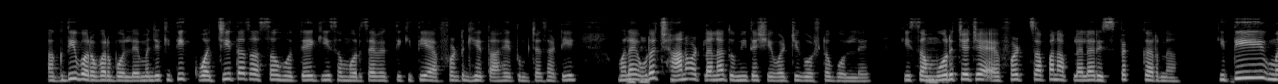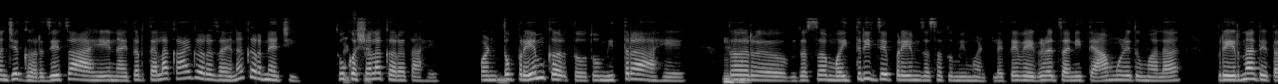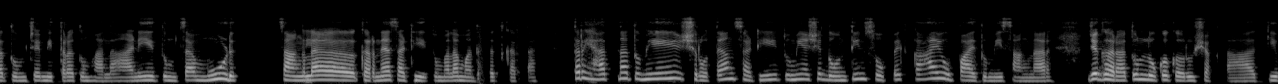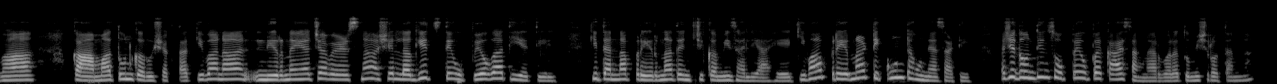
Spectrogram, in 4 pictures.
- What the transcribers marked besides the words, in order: other background noise; in English: "एक्झॅक्ट"; unintelligible speech
- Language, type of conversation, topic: Marathi, podcast, प्रेरणा तुम्हाला मुख्यतः कुठून मिळते, सोप्या शब्दात सांगा?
